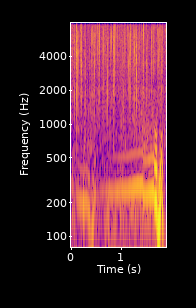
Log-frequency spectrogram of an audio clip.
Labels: {"label": "biophony, cascading saw", "recorder": "SoundTrap 600 or HydroMoth"}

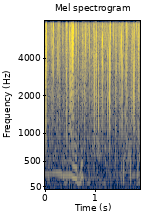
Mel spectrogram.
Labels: {"label": "biophony, cascading saw", "recorder": "SoundTrap 600 or HydroMoth"}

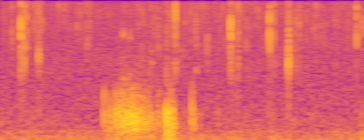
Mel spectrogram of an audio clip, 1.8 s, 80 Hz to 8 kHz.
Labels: {"label": "biophony, low growl", "recorder": "SoundTrap 300"}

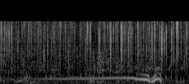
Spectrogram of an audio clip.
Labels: {"label": "biophony, cascading saw", "recorder": "SoundTrap 600 or HydroMoth"}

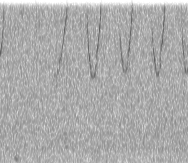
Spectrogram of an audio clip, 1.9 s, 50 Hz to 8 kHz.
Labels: {"label": "biophony, dolphin", "recorder": "SoundTrap 500"}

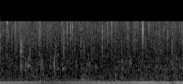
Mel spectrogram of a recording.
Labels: {"label": "anthrophony, boat engine", "recorder": "SoundTrap 500"}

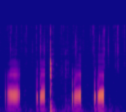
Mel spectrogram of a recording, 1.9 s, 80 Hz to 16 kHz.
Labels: {"label": "biophony, knock croak", "recorder": "SoundTrap 300"}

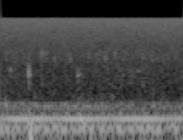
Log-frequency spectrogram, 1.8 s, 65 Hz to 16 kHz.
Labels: {"label": "anthrophony, boat engine", "recorder": "SoundTrap 300"}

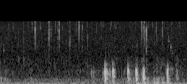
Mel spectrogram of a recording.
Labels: {"label": "biophony, knock croak", "recorder": "SoundTrap 300"}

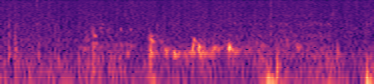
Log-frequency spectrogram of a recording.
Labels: {"label": "ambient", "recorder": "HydroMoth"}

